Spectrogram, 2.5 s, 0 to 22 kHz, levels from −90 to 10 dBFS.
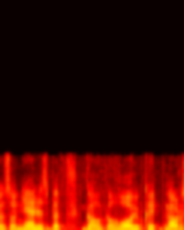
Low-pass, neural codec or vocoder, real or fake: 7.2 kHz; codec, 16 kHz, 0.8 kbps, ZipCodec; fake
